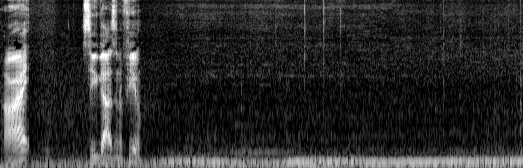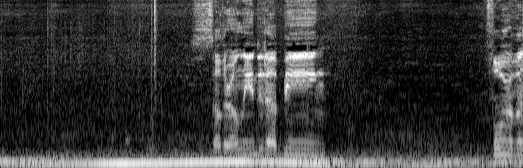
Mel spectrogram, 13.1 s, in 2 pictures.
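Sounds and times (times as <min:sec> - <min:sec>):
car exhaust drone from cabin: 0:00.0 - 0:13.0.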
